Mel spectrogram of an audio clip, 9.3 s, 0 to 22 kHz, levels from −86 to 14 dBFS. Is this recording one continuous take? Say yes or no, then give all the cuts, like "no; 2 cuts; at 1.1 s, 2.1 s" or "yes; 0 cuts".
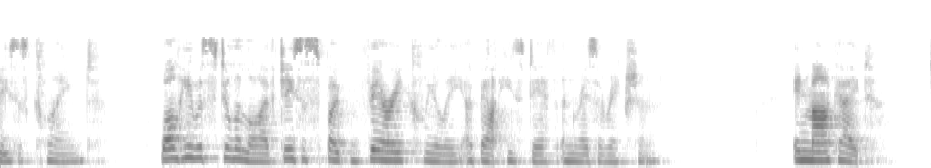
no; 1 cut; at 1.5 s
